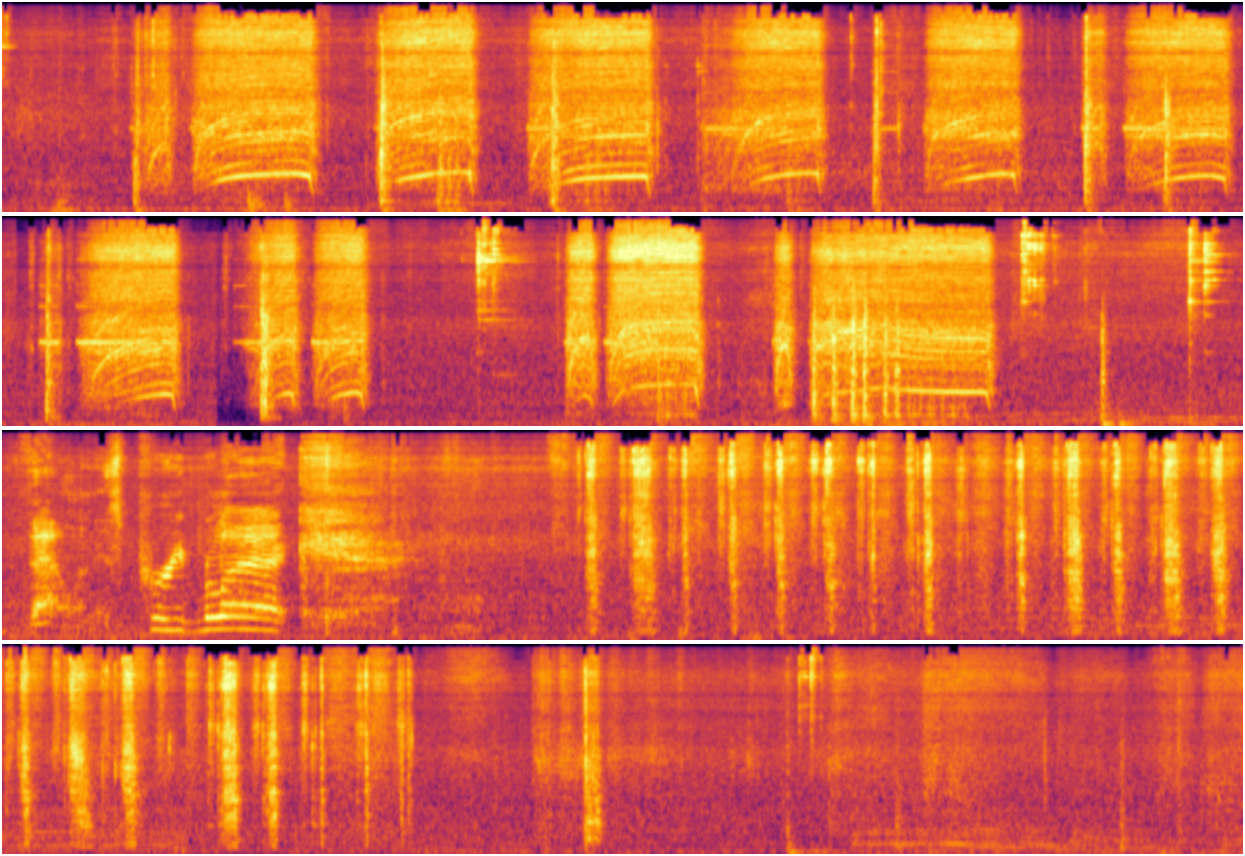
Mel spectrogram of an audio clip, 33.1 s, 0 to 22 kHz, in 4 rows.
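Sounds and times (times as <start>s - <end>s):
cordless drill whining: 0.9s - 10.8s, 12.0s - 15.0s.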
